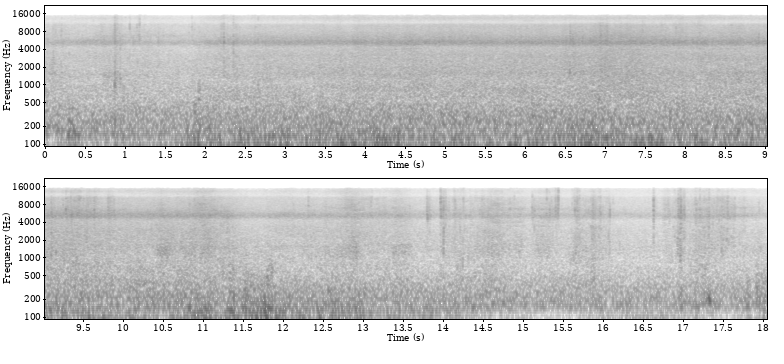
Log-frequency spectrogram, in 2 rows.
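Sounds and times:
whitewater rapids rushing: 0.0s - 18.0s.

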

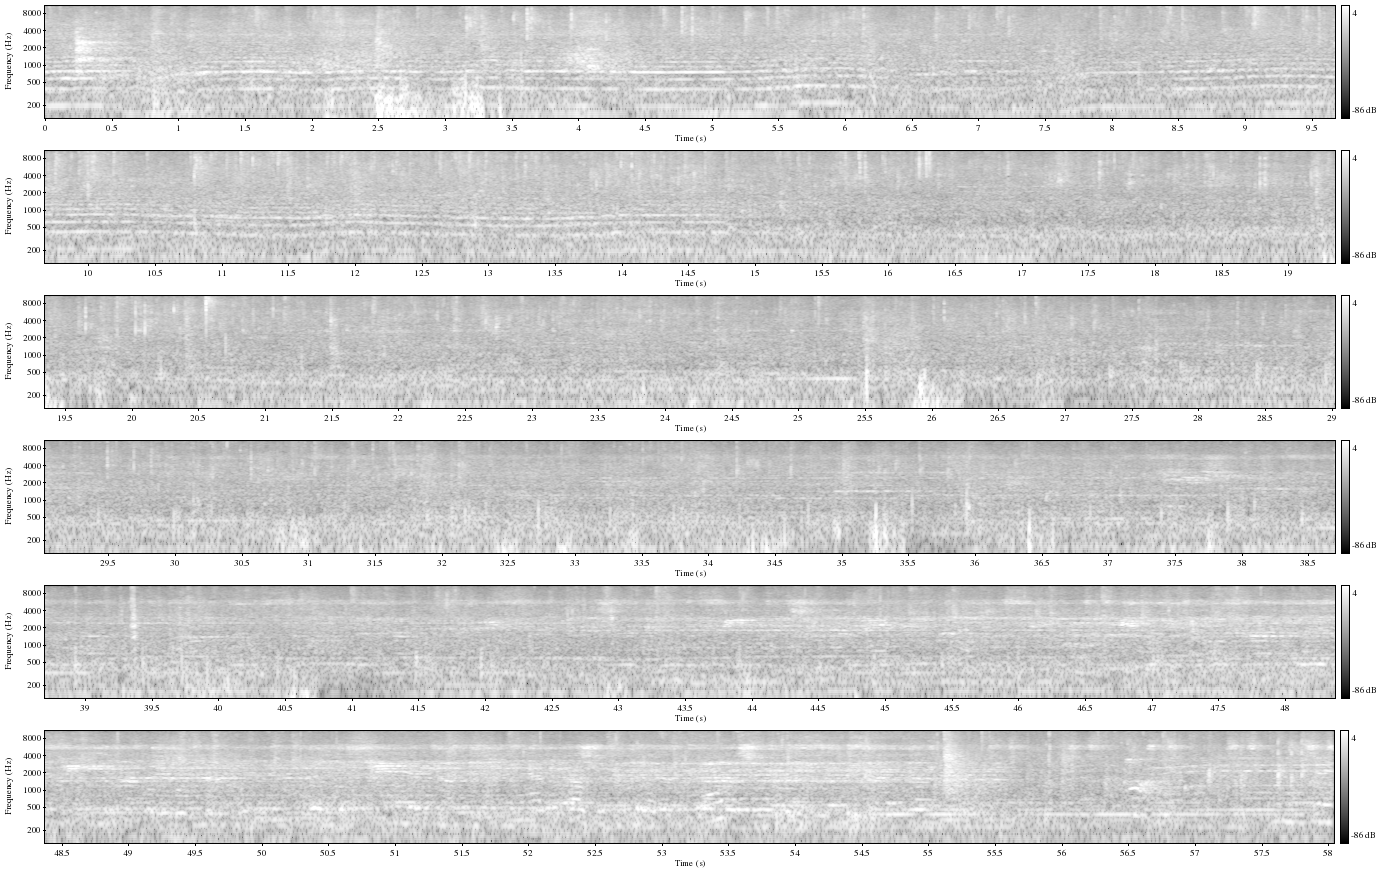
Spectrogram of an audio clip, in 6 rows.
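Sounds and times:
rain on stone paving: 0.0s - 58.0s.

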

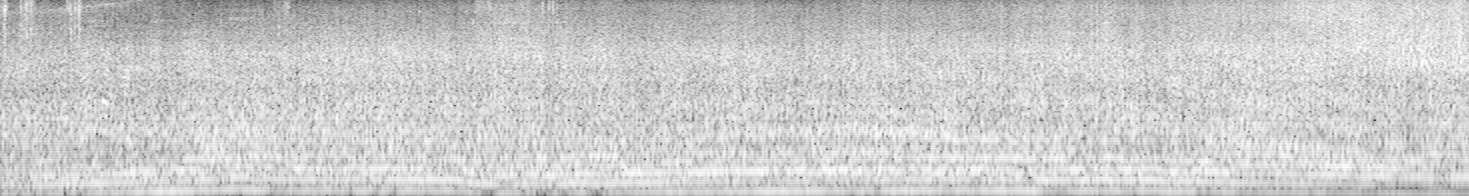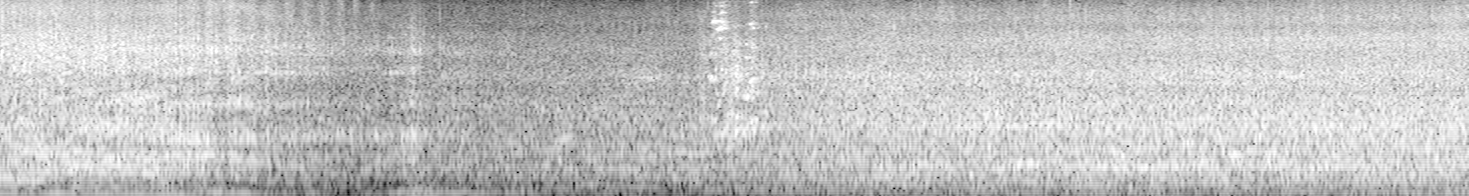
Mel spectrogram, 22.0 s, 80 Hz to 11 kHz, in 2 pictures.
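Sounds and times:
diesel truck engine running flat out: 5.3s - 22.0s.

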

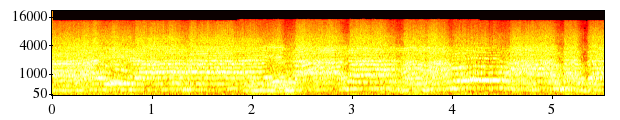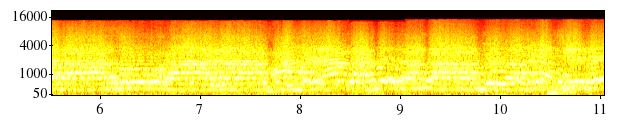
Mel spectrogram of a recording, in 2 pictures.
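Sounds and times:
group of voices chanting: 0.0s - 11.0s.

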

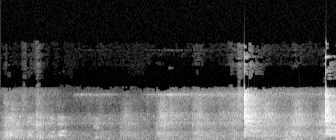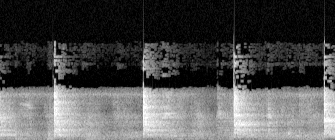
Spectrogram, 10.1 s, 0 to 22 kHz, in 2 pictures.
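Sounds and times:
hammer striking steel: 3.6s - 4.1s, 4.8s - 6.4s, 7.2s - 7.9s, 8.5s - 9.2s.

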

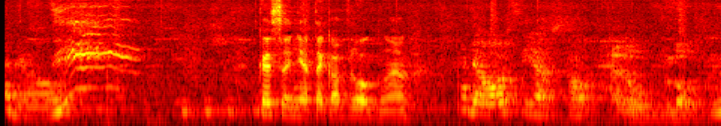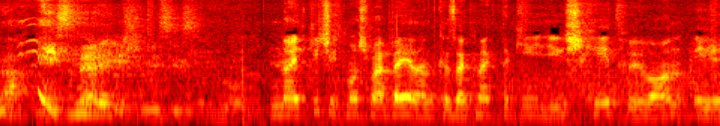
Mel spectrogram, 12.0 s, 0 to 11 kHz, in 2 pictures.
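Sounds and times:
high-pitched sliding vocal call: 6.0s - 6.8s.

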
